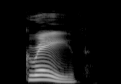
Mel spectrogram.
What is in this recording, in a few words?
"grave", English; 3000 words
